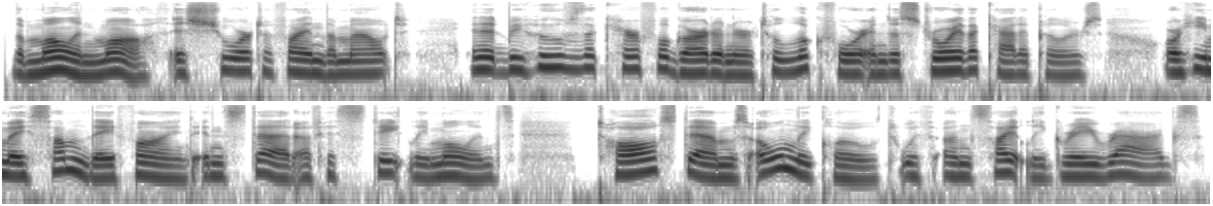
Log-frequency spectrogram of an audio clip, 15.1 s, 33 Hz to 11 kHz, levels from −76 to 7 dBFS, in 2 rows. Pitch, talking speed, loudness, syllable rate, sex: 180 Hz, 165 wpm, -19 LUFS, 4.4 syllables/s, female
